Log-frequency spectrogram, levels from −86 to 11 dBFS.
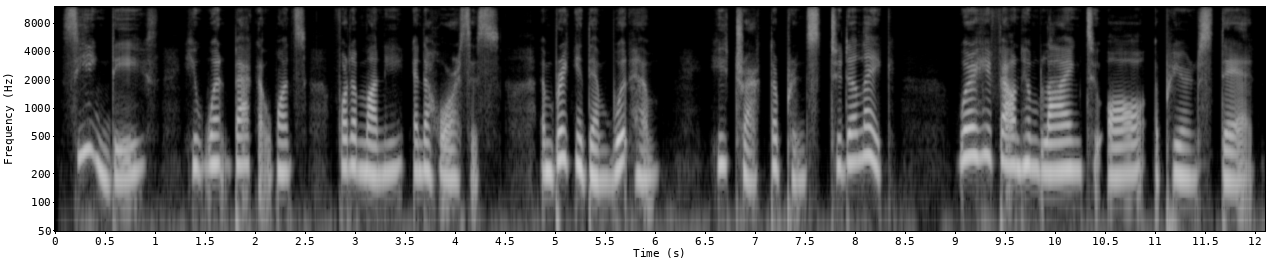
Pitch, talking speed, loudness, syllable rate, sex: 225 Hz, 170 wpm, -21 LUFS, 4.5 syllables/s, female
